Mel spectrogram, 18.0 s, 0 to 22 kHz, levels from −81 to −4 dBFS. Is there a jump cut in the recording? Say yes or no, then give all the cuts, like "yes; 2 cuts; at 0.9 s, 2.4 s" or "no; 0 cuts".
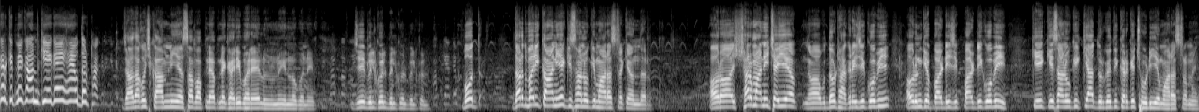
yes; 1 cut; at 6.8 s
